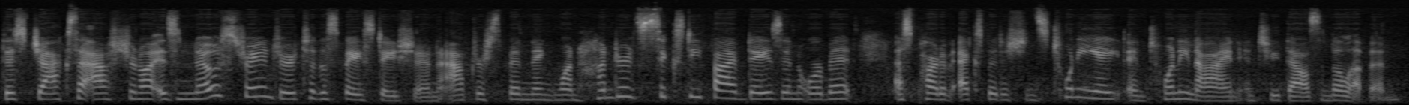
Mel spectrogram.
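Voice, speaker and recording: A woman's voice: a little high, lively intonation, a little fast, few pauses, a little hiss or hum, low-quality recording. A woman presenting a broadcast segment in an upbeat, polished, scripted way. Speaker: segment host.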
